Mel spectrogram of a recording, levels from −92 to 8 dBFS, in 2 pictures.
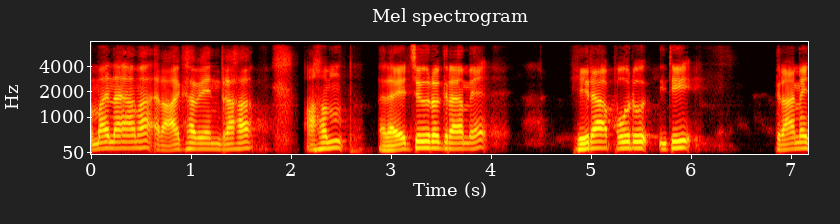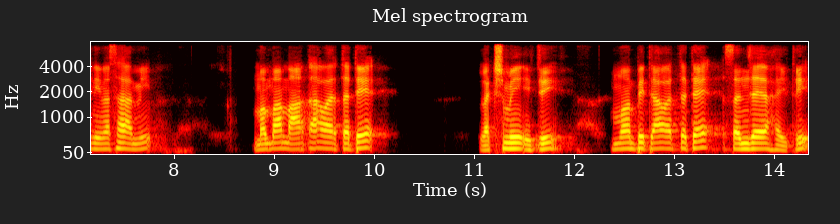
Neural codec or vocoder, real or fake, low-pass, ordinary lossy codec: codec, 16 kHz, 0.8 kbps, ZipCodec; fake; 7.2 kHz; none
